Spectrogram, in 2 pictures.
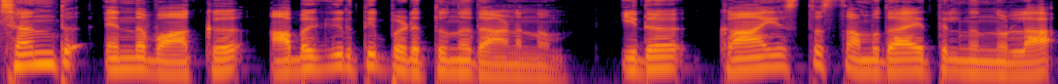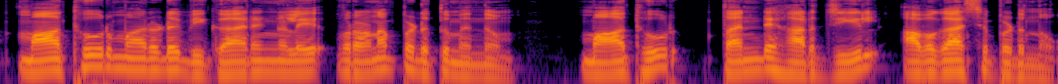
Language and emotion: Malayalam, neutral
